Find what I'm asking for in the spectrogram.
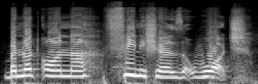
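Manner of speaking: energetic live esports caster; play-by-play commentary. Acted. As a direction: call the match as it happens.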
